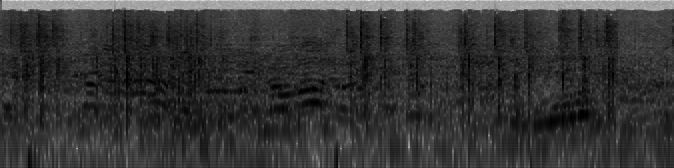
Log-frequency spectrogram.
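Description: Several voices of players and spectators talking and calling out in the open air, scattered and overlapping, with a few sharp knocks in between.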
